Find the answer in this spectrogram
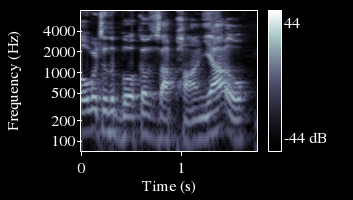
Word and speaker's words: Zephaniah: Now let's go over to the book of Zaphaniah, mispronounced as Zephaniah, chapter 3 and verse 9.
